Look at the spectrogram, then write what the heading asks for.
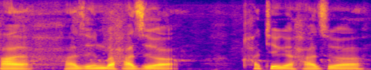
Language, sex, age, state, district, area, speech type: Bodo, male, 18-30, Assam, Udalguri, urban, spontaneous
